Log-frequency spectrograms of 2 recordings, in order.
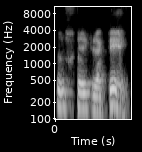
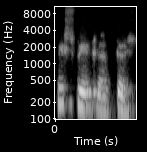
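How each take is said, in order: First: Top-jaw-forward mouth distortion; big sister's odd-mouthed speech; upper jaw forward. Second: Words distorted by a thrust-out lower jaw; small brother's odd-mouthed speech; chin forward. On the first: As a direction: speak with the upper jaw pushed out. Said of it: "the upper jaw is forward". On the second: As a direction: speak with the chin jutting out. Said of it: "the chin is forward". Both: Shown as a demonstration.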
